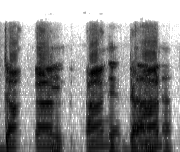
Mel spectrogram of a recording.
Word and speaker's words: Danganronpa: People are pronouncing the name of that. They will. It's Danganronpa.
